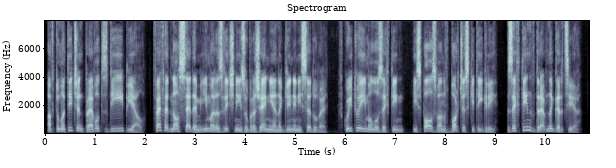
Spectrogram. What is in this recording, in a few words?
bulgarian; oliveoilmuseum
